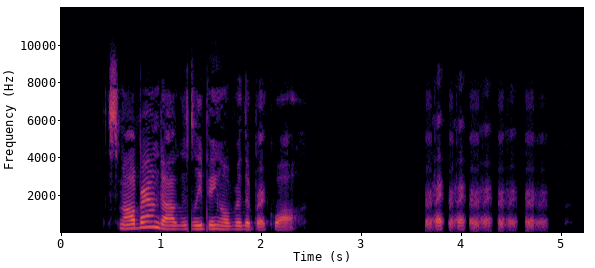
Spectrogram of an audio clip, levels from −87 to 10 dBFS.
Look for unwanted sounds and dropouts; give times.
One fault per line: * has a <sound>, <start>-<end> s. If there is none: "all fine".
* has a dropout, 1.3-1.3 s
* has a laugh, 3.6-4.9 s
